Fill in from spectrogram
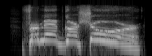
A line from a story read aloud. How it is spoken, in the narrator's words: shouted Grunt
